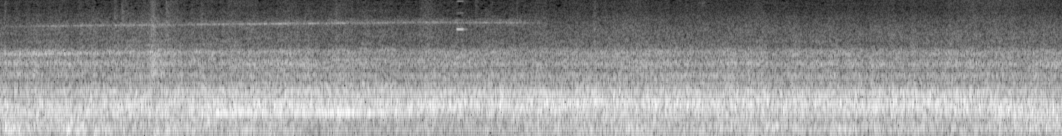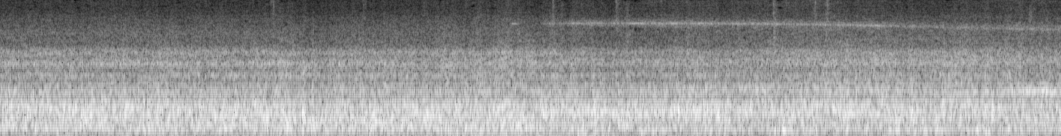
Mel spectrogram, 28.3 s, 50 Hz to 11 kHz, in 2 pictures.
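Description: Onboard running noise of a Tokyo Metro 05N-series subway train travelling at speed: a steady rumble of wheels on rail. A thin high whine rises slightly in pitch over the first few seconds, fades, and comes back near the end with a slowly falling pitch.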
